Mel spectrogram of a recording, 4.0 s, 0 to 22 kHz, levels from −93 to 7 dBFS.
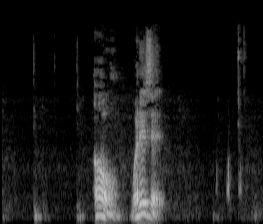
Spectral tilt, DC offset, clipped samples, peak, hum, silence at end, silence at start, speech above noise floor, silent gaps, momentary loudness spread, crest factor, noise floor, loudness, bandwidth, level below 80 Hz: -5.5 dB/octave; under 0.1%; under 0.1%; -8 dBFS; none; 0.5 s; 0.5 s; 46 dB; none; 24 LU; 22 dB; -69 dBFS; -24 LUFS; 13 kHz; -64 dBFS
